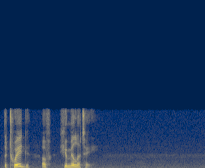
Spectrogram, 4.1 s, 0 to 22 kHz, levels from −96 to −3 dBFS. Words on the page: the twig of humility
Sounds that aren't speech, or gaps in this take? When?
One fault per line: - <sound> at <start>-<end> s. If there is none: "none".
none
